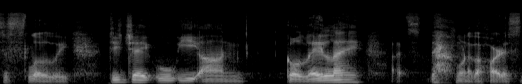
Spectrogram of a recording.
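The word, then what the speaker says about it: Uiagalelei: eight interceptions and let's end with I'm gonna pronounce this slowly DJ ueon golele one of the hardest names to pronounce in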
